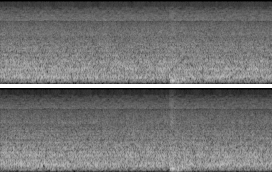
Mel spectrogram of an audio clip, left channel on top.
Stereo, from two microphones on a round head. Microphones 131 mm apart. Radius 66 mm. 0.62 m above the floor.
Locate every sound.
0.0 s running water: 30° left (ahead or behind), 0.9 m
1.7 s a thud: 5° left (ahead or behind), 4 m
